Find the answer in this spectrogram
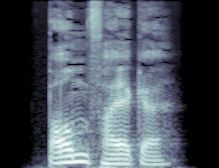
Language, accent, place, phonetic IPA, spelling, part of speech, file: German, Germany, Berlin, [ˈbaʊ̯mˌfalkə], Baumfalke, noun, De-Baumfalke.ogg
- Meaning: Eurasian hobby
